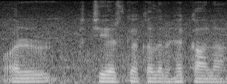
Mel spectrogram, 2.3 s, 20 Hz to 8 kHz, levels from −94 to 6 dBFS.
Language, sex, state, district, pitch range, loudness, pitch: Hindi, male, Punjab, Pathankot, 110-120 Hz, -19 LUFS, 115 Hz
